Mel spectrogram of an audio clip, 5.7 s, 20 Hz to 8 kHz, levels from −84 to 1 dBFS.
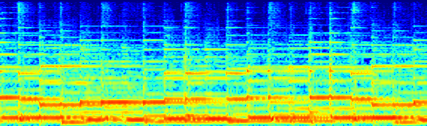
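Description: No technical faults can be heard anywhere in the clip.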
